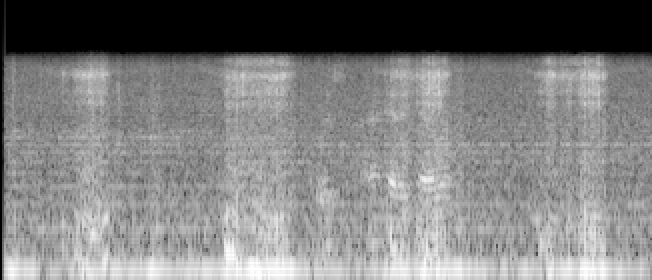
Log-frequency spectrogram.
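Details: Repeated low, rattling snores over a steady room hum, a few breaths heard within a few seconds; a person snoring.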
